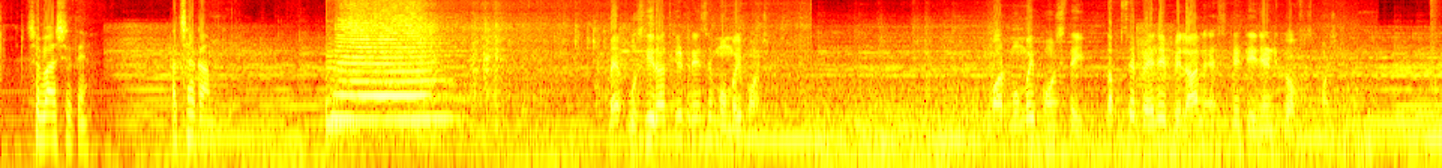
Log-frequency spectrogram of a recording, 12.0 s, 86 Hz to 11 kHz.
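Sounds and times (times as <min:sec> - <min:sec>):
train horn blast: 0:01.9 - 0:04.7.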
